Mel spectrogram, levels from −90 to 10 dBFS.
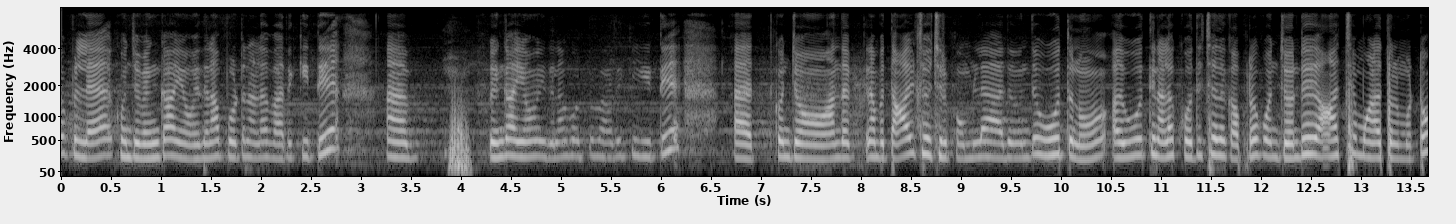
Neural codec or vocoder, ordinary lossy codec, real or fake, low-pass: none; none; real; 7.2 kHz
